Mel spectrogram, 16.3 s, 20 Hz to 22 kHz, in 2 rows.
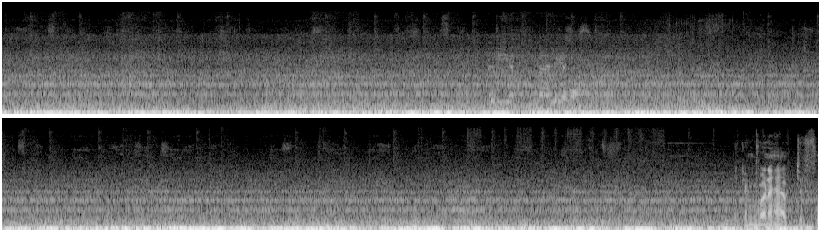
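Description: Steady jet engine drone of a MiG-23MLD cruising in a flight simulation video game, a continuous loud roar that holds without letting up for the whole stretch.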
